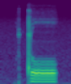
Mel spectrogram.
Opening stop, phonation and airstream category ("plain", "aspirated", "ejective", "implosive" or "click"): plain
